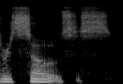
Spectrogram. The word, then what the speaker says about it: resources: Also, with the word resources, make sure the re part is clear and the emphasis is on the first syllable.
